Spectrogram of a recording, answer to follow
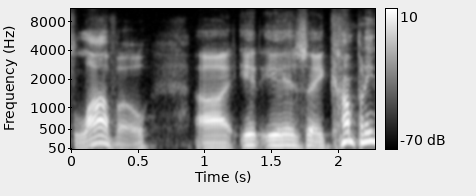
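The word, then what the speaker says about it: Lawo: by the folks at Lavo l A Wo pronounced Lavo uh it is a company that makes consoles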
